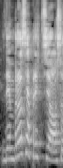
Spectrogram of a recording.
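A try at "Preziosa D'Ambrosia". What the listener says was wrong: Non hai detto al contrario, preziosa l'ombra. Hai detto prezioso d'Ambrosia.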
